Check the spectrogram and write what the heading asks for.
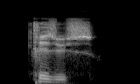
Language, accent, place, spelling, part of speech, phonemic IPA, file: French, France, Lyon, Crésus, proper noun, /kʁe.zys/, LL-Q150 (fra)-Crésus.wav
- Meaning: Croesus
